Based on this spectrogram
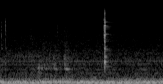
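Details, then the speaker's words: Simplex 900 button lock combination chamber held close to the mic: a few faint ticks, then one sharp click, then silence as it fails to reset. The return spring is broken and the chamber must be replaced. "you hear that collect noise click now it's stopped so that is the problem when that return spring is broken"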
